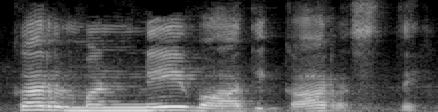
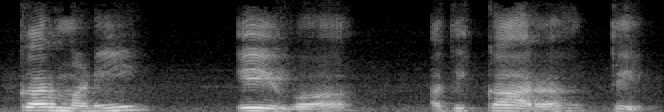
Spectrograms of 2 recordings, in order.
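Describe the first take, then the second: First: The four words are fused into one word. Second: The four words are said as separate words. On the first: "चारों का संधि है। तो क्या बन जाता है" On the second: "चार शब्द"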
